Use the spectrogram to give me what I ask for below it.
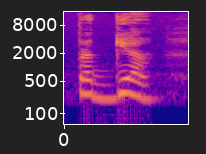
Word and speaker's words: प्रज्ञा: प्रज्ञा, अब ये जो ज्ञ होता है ये बनता है आधा ज प्लस न्य से, तो इसका जो शुद्ध उच्चारण होता है वो होता है ज, जिसे हम ज बोलते हैं, पर आजकल हम इसे ज्ञ भी बोल देते हैं।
